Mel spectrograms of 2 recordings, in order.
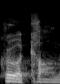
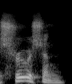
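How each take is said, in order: First: The 'ch' sounds are said hard and throaty. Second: The 'ch' sounds are said soft, like 'sh'. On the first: The speaker calls it right. "it's a proper C H, ... it's a hard C H" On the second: The speaker calls it wrong. "when we go to Russia, people say"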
